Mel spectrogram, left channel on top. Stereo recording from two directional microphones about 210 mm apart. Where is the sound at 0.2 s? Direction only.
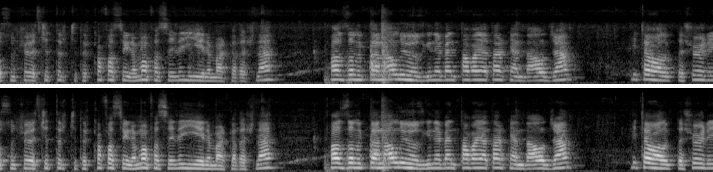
50° right (ahead or behind).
